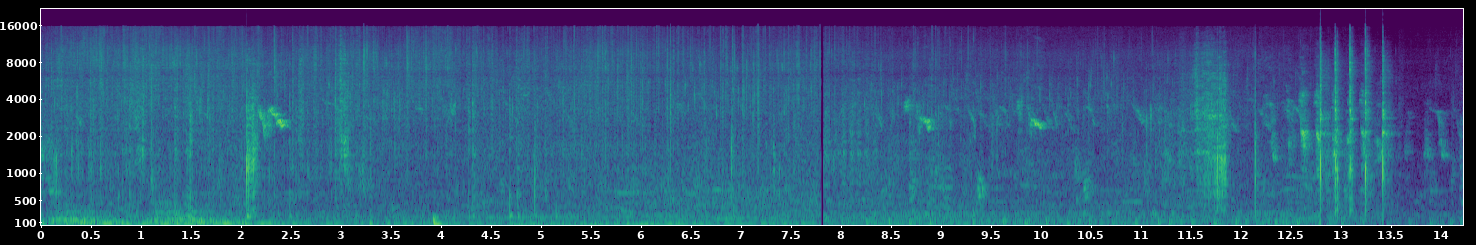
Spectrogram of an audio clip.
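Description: Chillies, shallots, garlic and dried anchovies sizzling as they fry in oil in a wok, stirred and scraped with a perforated metal skimmer. Short bird calls come now and then. Near the end there is a quick run of sharp knocks.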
